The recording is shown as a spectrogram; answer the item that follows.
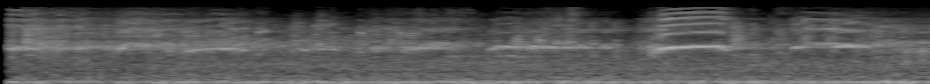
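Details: Wild grey-headed flying fox colony in Sydney, Australia, heard on an evening hike: a steady wash of high, scratchy chatter, with a sharp harmonic screech near the middle and a shorter squeal near the end.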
